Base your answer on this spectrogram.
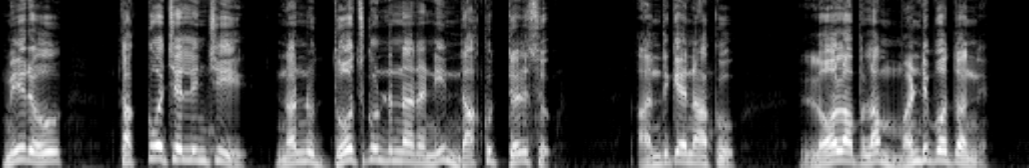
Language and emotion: Telugu, angry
